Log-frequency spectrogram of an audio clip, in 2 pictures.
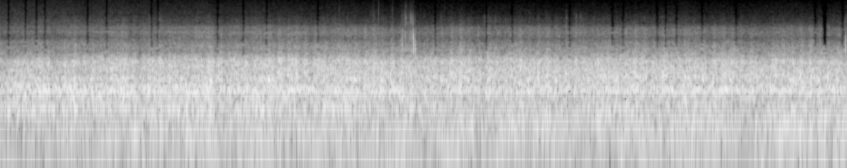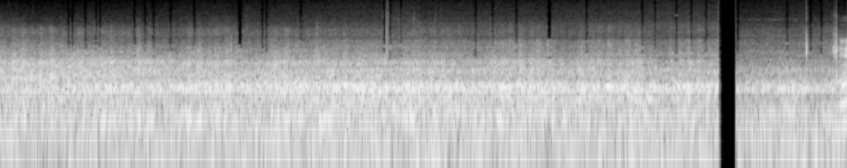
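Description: A Waratah passenger train rumbles steadily across the Meadowbank rail bridge, a loud continuous roar of wheels and carriages that holds for the whole stretch, with a brief sharp dropout near the end.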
